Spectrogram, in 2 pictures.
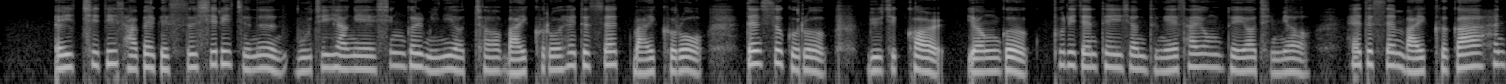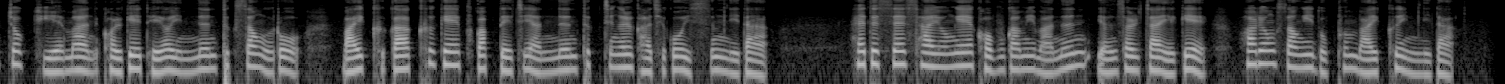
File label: female, wireless microphone; countryman e6; votex; hd400; korea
